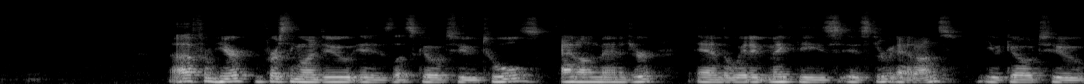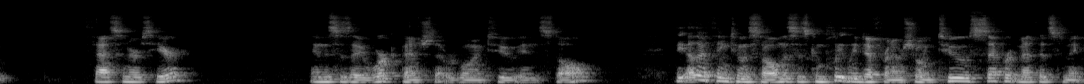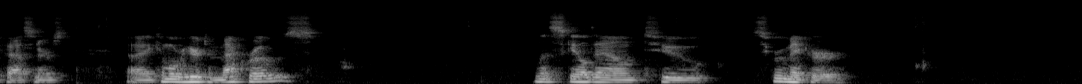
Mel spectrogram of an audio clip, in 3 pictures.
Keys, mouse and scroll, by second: 0.0 click, 4.5 click, 5.5 click, 8.4-8.7 scroll down 1, 8.9 scroll down 2, 9.7-10.3 scroll down 3, 10.8 scroll up 1, 11.7 click, 14.9 click, 22.7 click, 25.0-25.5 scroll down 3, 26.4-28.6 drag, 28.8 scroll up 1, 29.9 scroll up 2, 30.8 click.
